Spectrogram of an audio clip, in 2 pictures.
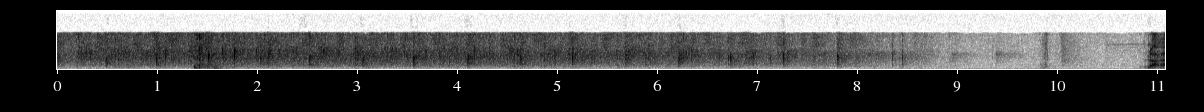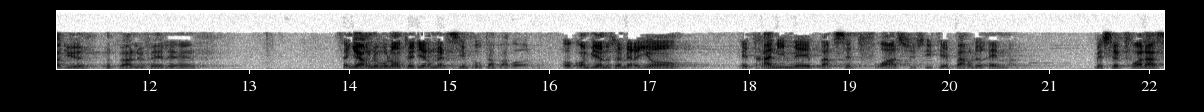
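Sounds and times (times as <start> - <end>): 
church congregation applauding to acclaim the Lord: 0.0 - 9.8
speech: 11.0 - 12.7, 13.9 - 20.8, 21.4 - 22.1.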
